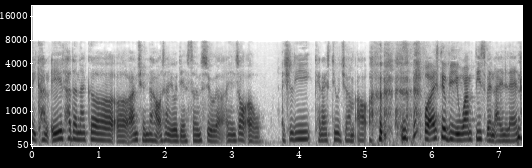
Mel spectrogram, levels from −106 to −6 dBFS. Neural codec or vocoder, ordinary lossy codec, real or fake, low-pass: codec, 16 kHz, 4 kbps, X-Codec, WavLM features, trained on Multilingual LibriSpeech; none; fake; none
